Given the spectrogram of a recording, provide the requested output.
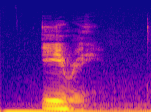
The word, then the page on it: eerie: British English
